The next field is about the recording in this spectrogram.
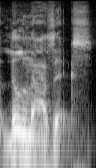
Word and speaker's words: Lil Nas X: And so this is actually, you know, Lil Nas X, right? Is that how you say his name? – Yeah.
